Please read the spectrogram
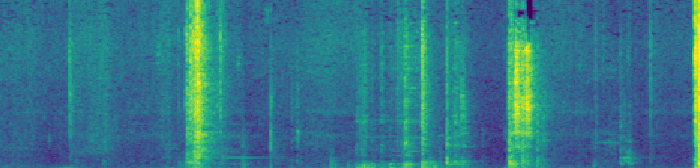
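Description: A few knocks as a dish is handled and set into a microwave oven, then the microwave door shutting with a sharp, loud click at the very end.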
